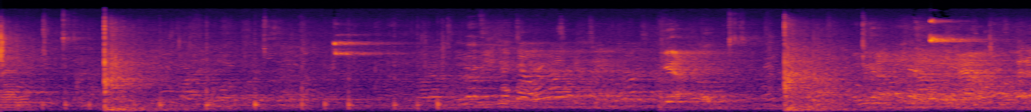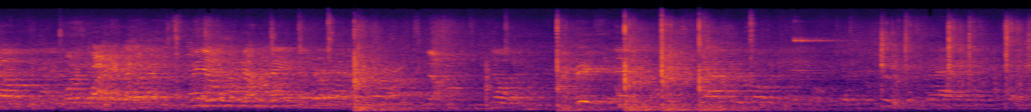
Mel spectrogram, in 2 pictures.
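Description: A crowd of young spectators chatters and cheers.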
